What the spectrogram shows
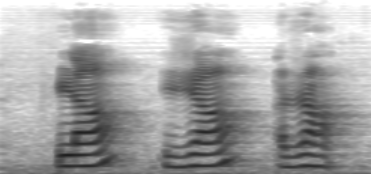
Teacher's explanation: ള ഴ റ ഇവയും മൂർധ ഉപയോഗിച്ച് ഉച്ചരിക്കുന്നതാണ് ള ഴ റ ഇവയും നമ്മുടെ ടങ്ങ്ക് മുകളിൽ തട്ടുന്നതാണ് ഏതു ഭാഷയും പഠിക്കുമ്പോൾ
